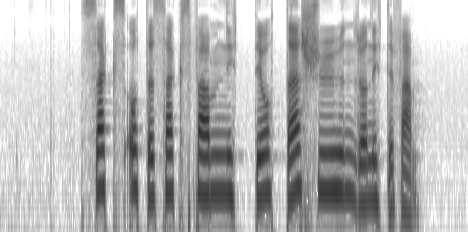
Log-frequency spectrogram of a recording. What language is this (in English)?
Norwegian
